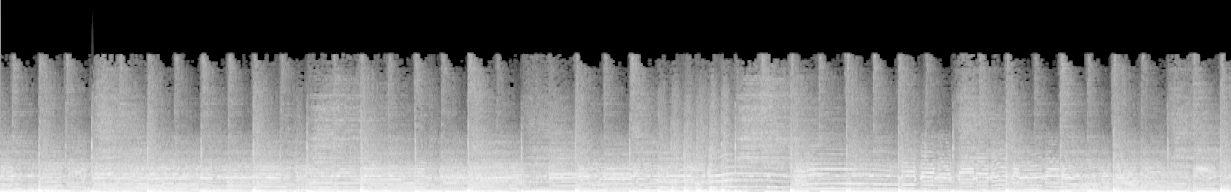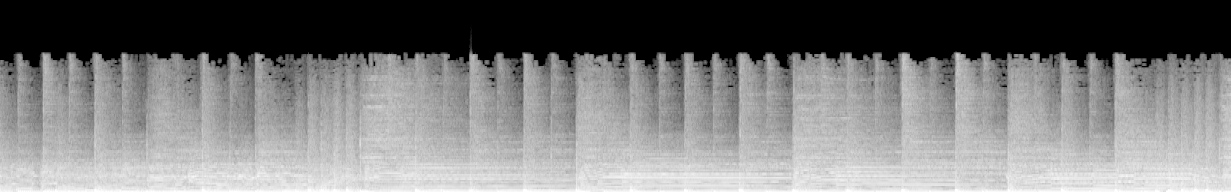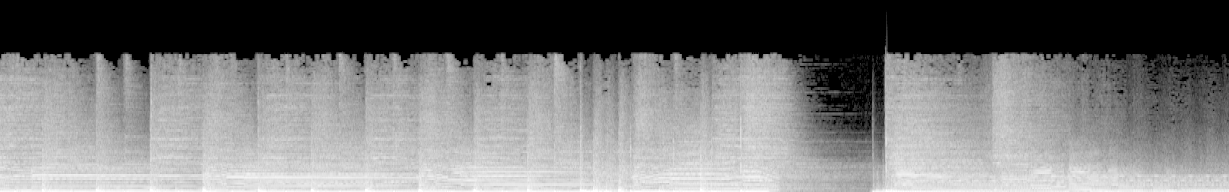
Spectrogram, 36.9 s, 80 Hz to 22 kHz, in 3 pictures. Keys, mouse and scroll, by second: 1.0 shift+r, 2.0 shift+Return, 3.6 click, 4.1 a, 6.1 6, 6.6 Return, 8.5-9.7 drag, 11.4-12.7 drag, 14.4 middle click, 14.9 l, 15.9 click, 16.6 click, 17.0 right click, 17.6 click, 19.1 t, 21.1 click, 21.9-22.9 middle drag, 24.7 scroll down 1, 24.9 middle click, 26.4 middle click, 28.0 shift+h, 29.8 3, 30.2 Return, 31.3 middle click, 32.8-34.1 drag, 34.3 middle click.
